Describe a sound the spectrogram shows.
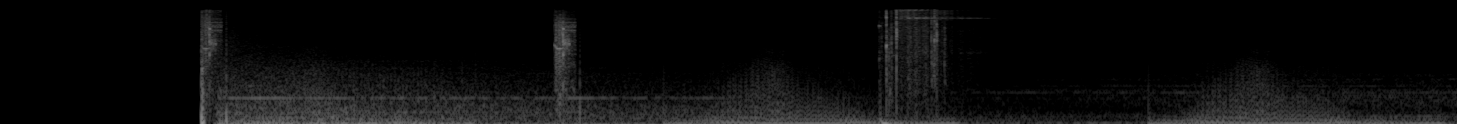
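Low, rumbling game music plays.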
